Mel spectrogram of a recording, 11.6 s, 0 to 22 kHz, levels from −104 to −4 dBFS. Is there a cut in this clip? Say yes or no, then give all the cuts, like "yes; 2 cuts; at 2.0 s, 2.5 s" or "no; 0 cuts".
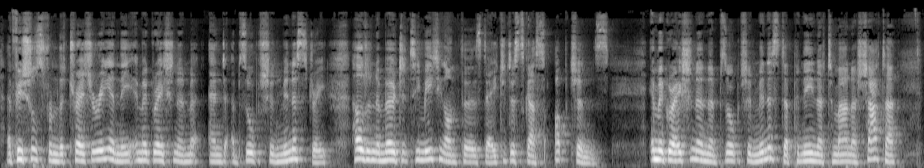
no; 0 cuts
